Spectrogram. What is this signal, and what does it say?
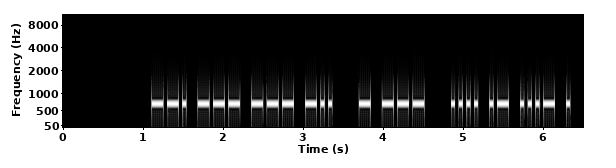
Morse code, heard as a keyed tone, about 25 wpm, 700 Hz. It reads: GOOD TO HAVE
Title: Sets of 5 Words Encore2 25wpm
